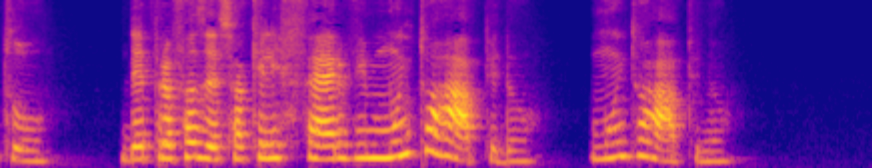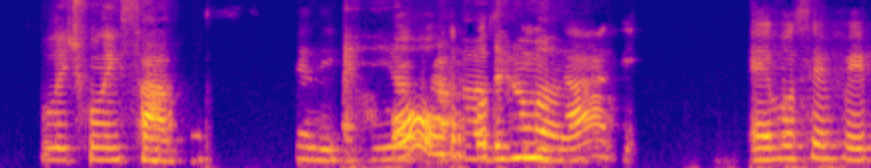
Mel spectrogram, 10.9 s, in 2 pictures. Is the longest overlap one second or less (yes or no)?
no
